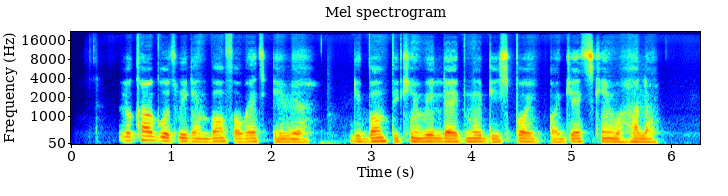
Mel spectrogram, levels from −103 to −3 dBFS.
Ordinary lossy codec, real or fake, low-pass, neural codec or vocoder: none; fake; none; autoencoder, 48 kHz, 32 numbers a frame, DAC-VAE, trained on Japanese speech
